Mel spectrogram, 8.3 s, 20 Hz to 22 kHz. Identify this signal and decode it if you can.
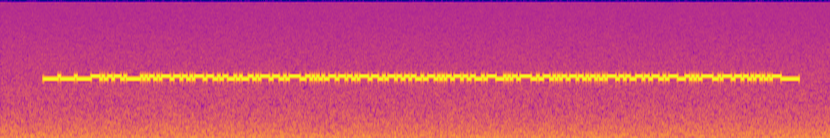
RTTY (45.45 baud, 170 Hz shift), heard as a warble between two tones, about 2200 Hz centre. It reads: SE ENCUENTRA EN LAS COSTAS DEL NORTE DE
